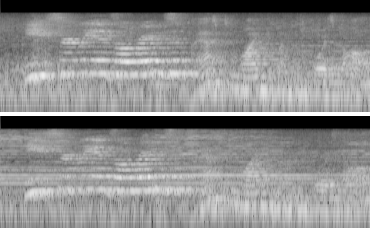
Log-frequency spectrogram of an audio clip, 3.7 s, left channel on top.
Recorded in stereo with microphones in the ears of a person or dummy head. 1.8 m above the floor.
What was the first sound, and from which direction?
A woman speaking, centre (ahead or behind).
